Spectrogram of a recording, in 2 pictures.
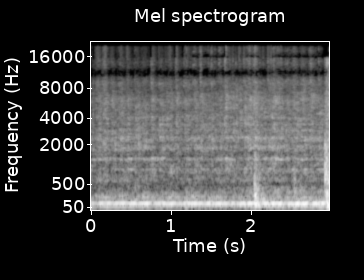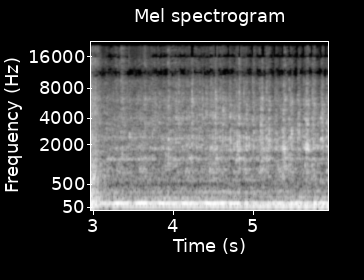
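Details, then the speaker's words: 1971 Plymouth GTX V8 with high-performance exhaust manifolds, heard at the tailpipes. Loud, rowdy, lumpy idle rumble, steady and even with no misses or ticks; normal, healthy idle. "you can hear how Rowdy that exhaust sounds with those high performance exhaust manifolds on there"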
